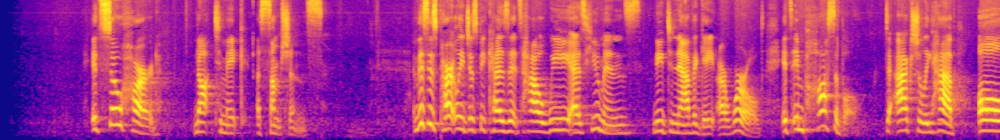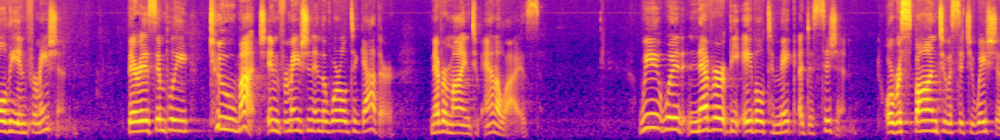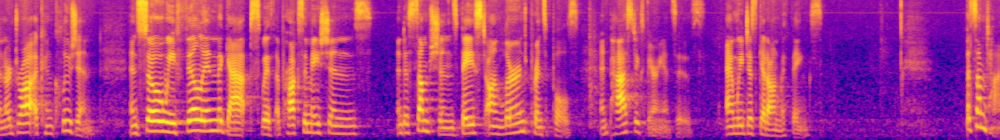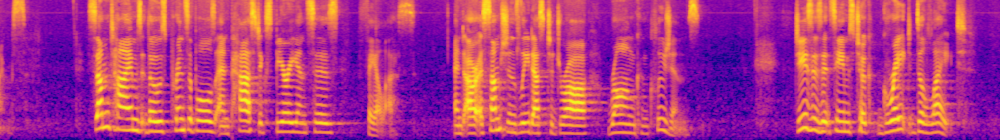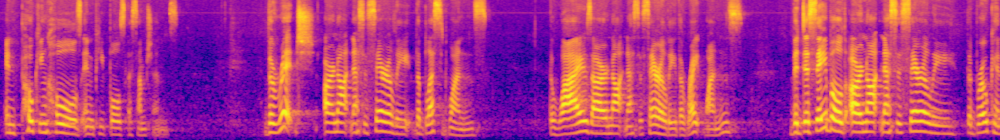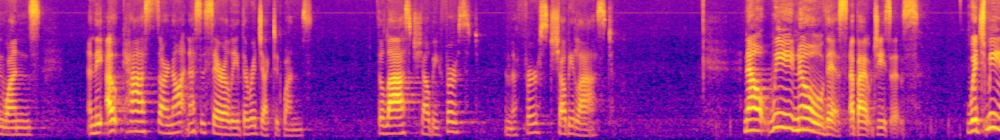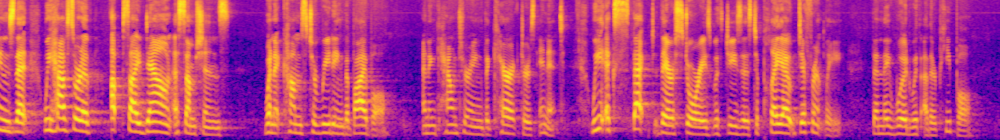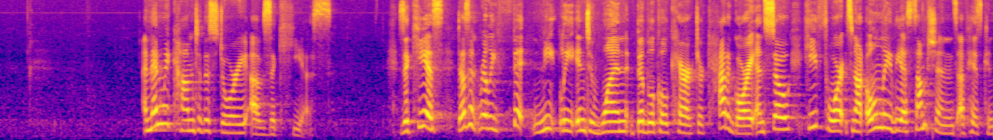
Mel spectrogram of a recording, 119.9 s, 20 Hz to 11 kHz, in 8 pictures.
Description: Zacchaeus – more than meets the eye? A sermon on Luke 19:1-10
